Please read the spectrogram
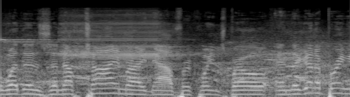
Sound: buzzer ringing

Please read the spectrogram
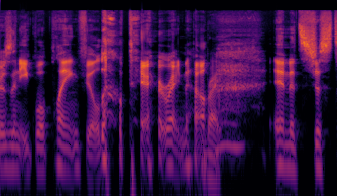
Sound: laughing

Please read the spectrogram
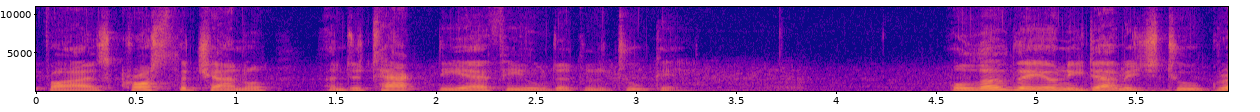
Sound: speaking foreign language

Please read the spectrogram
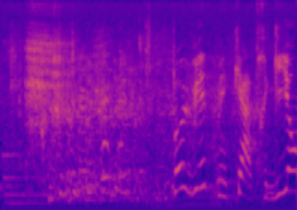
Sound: Rires

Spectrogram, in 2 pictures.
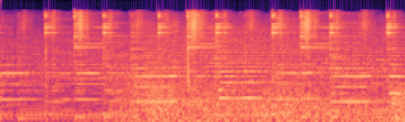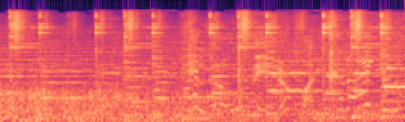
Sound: thunder

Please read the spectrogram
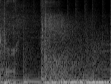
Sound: explosion

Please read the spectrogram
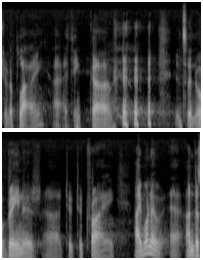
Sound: chuckles

